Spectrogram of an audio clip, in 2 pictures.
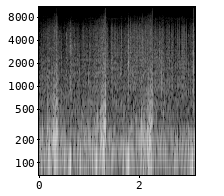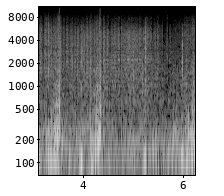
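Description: Fireworks display played in reverse: aerial shell bursts, each boom swelling up out of its own echo and cutting off sharply. The booms come about every half second to second over a continuous rumbling hiss.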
